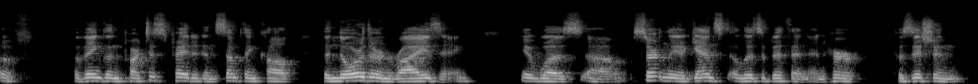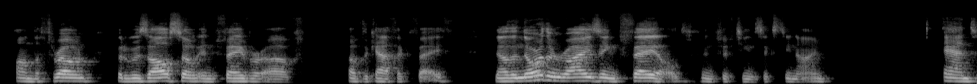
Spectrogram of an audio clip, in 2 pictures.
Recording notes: A webinar lecture. Originally broadcast as a live web event.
